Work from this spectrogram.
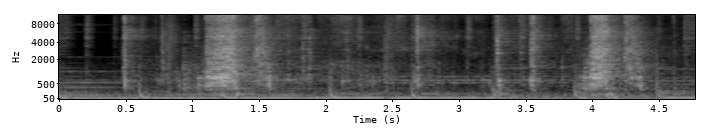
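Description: Card paper from a patterned paper pad is cut in a craft session, giving soft rasping, scraping strokes with faint taps, quiet and close.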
